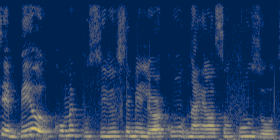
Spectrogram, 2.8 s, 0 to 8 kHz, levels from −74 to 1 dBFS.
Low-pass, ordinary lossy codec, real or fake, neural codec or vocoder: none; none; real; none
